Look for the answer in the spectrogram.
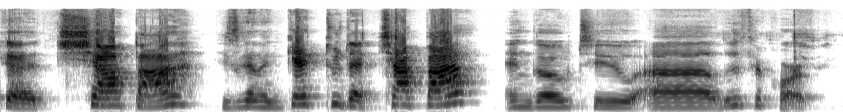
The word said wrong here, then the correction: chopper: Well, you said you gotta leave the ah out of there. It's chopper.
